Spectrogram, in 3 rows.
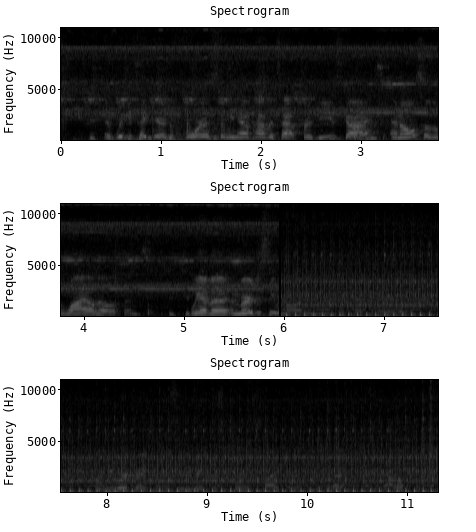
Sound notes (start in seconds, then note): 5.9 motor running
